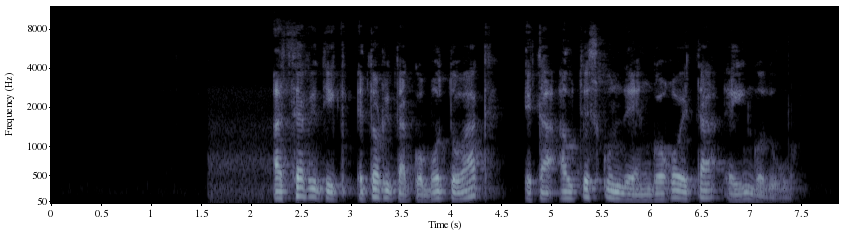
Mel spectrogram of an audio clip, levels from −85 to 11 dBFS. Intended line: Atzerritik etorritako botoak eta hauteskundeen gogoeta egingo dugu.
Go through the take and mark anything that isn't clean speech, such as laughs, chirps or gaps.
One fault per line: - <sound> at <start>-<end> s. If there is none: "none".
none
